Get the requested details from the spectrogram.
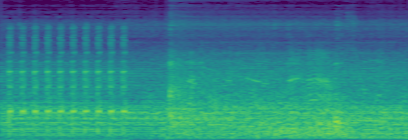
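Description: Train doors slide shut with a thud.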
